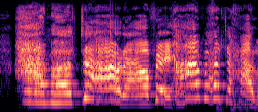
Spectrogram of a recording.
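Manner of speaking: very high, drawn-out scream with the voice breaking. Retelling cheering a young runner near the finish line: retelling a screamed cheer. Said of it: "I'm screaming".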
